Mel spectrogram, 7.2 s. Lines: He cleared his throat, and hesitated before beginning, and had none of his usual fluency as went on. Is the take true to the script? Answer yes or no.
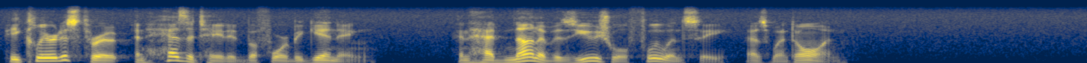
yes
